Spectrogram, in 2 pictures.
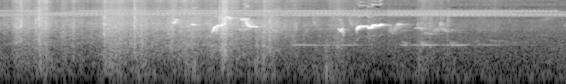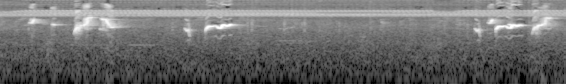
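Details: Yellow-variety red-whiskered bulbul kept as a decoy bird, giving short warbled phrases every two to three seconds, with rustling noise at the start and a constant high whine.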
